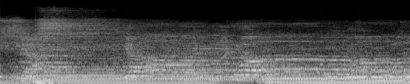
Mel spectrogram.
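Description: Live country-rock band playing, with sung vocals over bass, drums and electric guitars; the bass shifts to a new note a little past halfway.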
